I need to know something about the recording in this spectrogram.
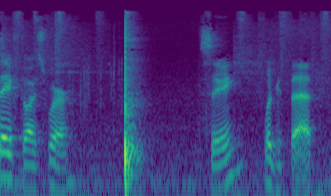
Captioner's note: cork popping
